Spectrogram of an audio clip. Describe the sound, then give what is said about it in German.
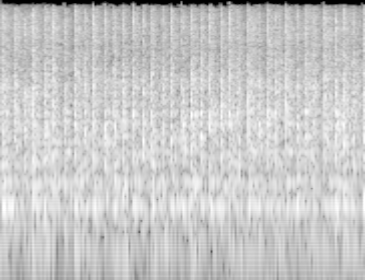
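Laundry rubbed briskly against a washboard, a fast, steady rasping rhythm of many short strokes, fairly loud, with no voices. “Das Ruffelbrett war neben Waschzuber und Wäschemangel das Hauptwerkzeug jeder Waschfrau.”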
